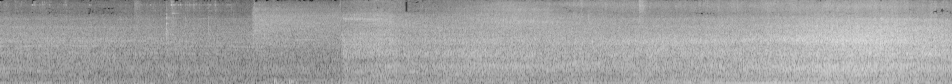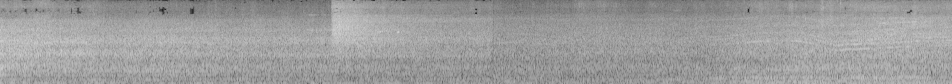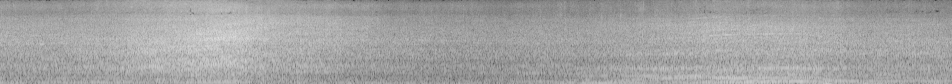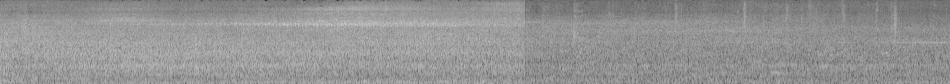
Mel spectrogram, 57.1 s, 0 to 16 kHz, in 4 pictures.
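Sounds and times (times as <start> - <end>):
buses and traffic passing: 0.0 - 57.0
air brake hiss: 3.8 - 5.0, 19.2 - 20.6.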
